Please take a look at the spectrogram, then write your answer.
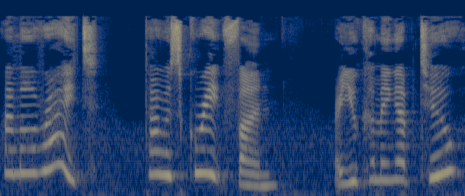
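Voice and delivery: high, loud happy call from the tree; boy shouting happily to the old man. A narrator's reading. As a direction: call down from the branch. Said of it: "He shouted to Noom Zor Noom".

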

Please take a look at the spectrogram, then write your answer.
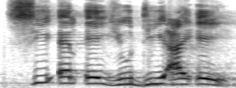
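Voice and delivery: letters of "C L A U D I A" read one by one for the congregation; spelling it out. Shown as a demonstration. Preacher spells "C L A U D I A" letter by letter for listeners. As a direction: spell "C L A U D I A" letter by letter, evenly spaced.

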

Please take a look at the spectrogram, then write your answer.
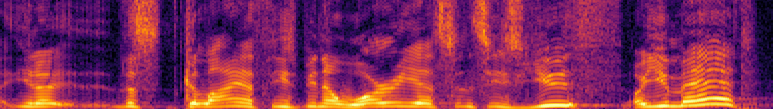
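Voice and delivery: a king asking if he's lost his mind; incredulous king. Retold or imitated. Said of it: "Saul's like".

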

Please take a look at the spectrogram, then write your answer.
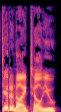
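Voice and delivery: loud, slow told-you-so; a king exclaiming to his ally. A narrator's reading. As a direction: drag out the vindication loudly. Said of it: "exclaimed to Jehoshaphat".

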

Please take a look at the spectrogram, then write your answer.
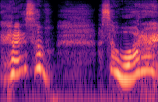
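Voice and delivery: a thin, needy plea to the waiter; exhausted stranger begging the waiter for water; pleading stranger. Acted. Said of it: "he's like".

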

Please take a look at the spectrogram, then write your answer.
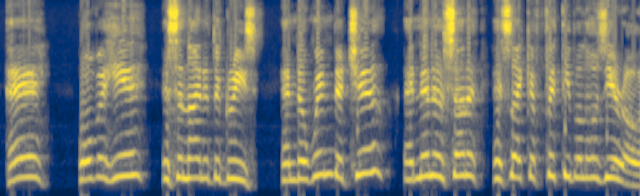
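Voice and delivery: put-on high, loud Italian American accent; Uncle Louie. Imitating a comedian griping about the cold, Italian American accent. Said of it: "in an Italian American accent".

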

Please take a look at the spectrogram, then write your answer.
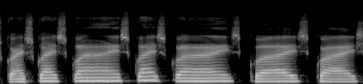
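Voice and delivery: high-pitched mock English singing; fake English gibberish. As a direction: sing nonsense that sounds like English. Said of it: "Essa famosa arte do embromation". (embromation cantado)

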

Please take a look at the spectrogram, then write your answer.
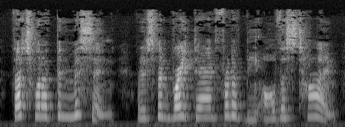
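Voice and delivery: high, eager rush of discovery; excited realisation. A narrator's reading. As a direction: spill out the breakthrough. Excited rush after solving the case.

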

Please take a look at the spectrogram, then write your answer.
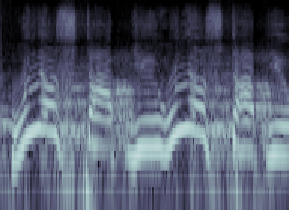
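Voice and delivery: high, slow, menacing warning; threatening. Retold or imitated. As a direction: warn him off with a menacing threat. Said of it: "they were threatening to use force".

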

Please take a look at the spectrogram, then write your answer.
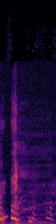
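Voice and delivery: high burst of laughter. Real, not acted. Remembering the nurse's line, high laugh. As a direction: crack up laughing.

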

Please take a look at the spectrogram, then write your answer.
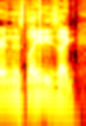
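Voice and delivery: usual speaking voice

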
